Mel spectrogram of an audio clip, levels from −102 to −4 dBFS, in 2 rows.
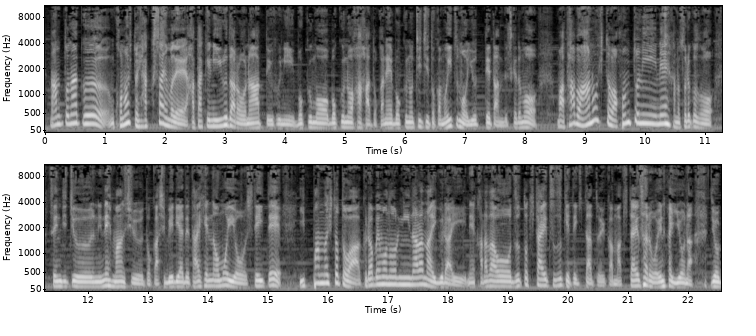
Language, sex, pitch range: Japanese, male, 110-155 Hz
